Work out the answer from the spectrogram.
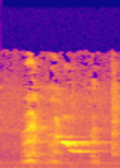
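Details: African grey parrot giving a slurred, tonal call with a rising then level whistle, followed by a falling whistled note, all within under two seconds, over a faint low hum.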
